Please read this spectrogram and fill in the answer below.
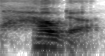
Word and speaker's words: Gouda: I said, I believe it's pronounced Howda. It's, yeah. We can't actually pronounce it right now because you have to spit on the person in front of you to say it correctly.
